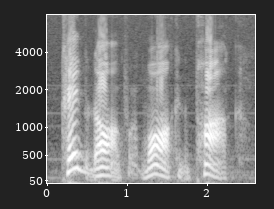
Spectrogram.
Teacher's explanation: Only take, dog, walk, park. Only these words gain stress because they are the content words and others are form words.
